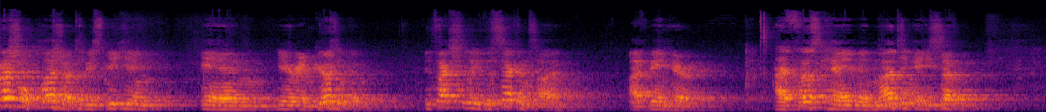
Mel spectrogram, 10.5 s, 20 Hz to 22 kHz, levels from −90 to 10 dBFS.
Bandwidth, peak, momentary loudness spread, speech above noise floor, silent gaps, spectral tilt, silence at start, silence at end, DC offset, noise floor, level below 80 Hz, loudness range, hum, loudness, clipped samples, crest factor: 14.5 kHz; -2 dBFS; 18 LU; 24 dB; none; -5.5 dB/octave; 0 s; 0.4 s; under 0.1%; -46 dBFS; -76 dBFS; 3 LU; none; -22 LUFS; under 0.1%; 20 dB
